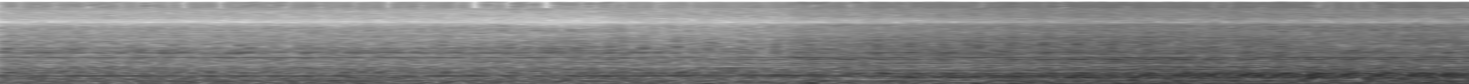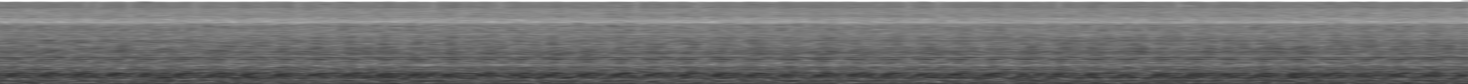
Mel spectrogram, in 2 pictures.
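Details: Lada Vesta engine at idle with a regular knock near three per second that firms up as the engine settles; internal engine knock, cause unknown.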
